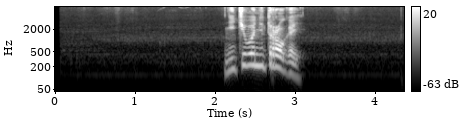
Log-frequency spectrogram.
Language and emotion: Russian, angry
